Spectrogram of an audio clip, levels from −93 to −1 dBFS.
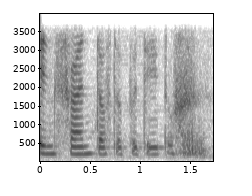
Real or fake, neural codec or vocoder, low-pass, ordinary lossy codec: real; none; 3.6 kHz; none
